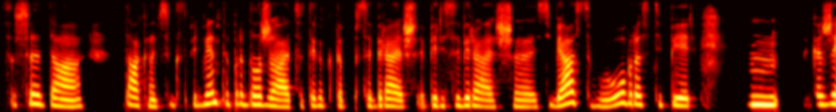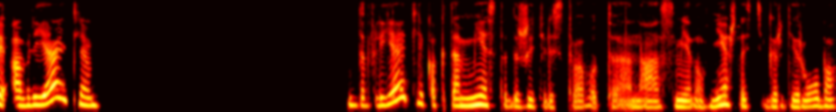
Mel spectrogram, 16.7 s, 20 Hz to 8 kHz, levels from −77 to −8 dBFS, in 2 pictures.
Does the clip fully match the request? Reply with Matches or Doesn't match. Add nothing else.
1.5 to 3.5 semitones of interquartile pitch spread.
Doesn't match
